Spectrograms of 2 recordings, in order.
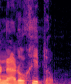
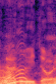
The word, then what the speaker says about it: Naruhito: Bueno, Narujito, Naru, o Naruito, no sé cómo se pronuncia. – Naruito, ¿no? Naruito. No, Narujito es...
